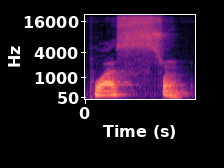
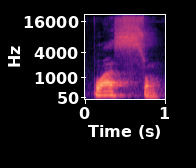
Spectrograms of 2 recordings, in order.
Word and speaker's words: poisson: No es on, sino es un solo sonido. Poisson. Por el momento trata simplemente de imitarlo. Poisson.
